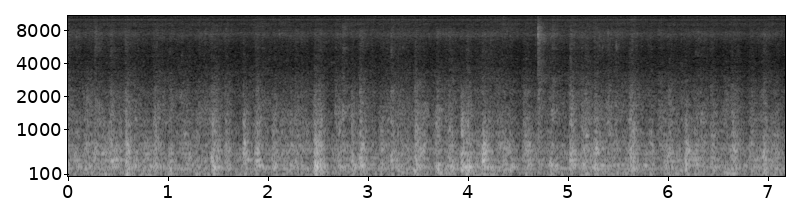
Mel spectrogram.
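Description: A front-loading washing machine's drum turns, tumbling wet laundry with a sloshing, thumping churn.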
